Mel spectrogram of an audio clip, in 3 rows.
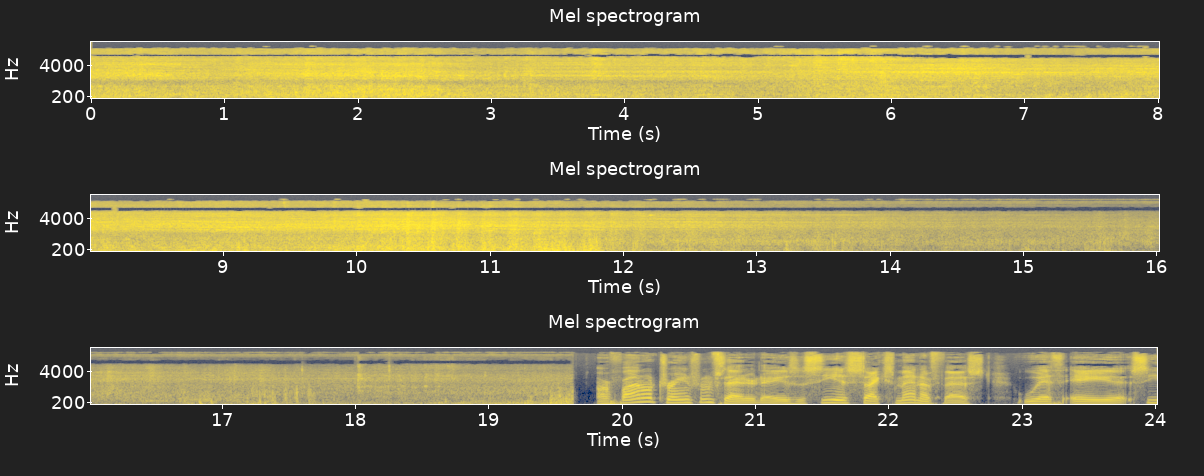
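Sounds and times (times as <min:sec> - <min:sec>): freight train wheels rumbling and clattering: 0:00.0 - 0:19.4.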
